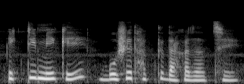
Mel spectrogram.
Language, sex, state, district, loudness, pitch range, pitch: Bengali, female, West Bengal, Alipurduar, -15 LUFS, 200-265 Hz, 240 Hz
